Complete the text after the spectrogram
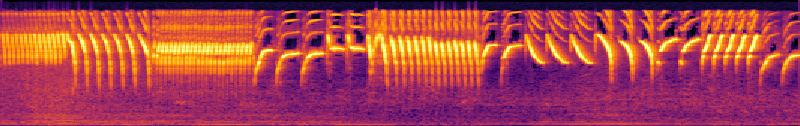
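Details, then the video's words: Singing Belgian canary, training song: a quick descending trill, a dense buzzy roll, long runs of sharp rising notes repeated several times a second, and loose strings of upslurred whistles near the end. "Belgian Canary | The Best Canary Training Song"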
